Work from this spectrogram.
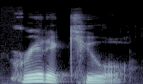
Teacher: Make the long oo sound plus the dark L at the end of the word.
